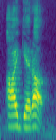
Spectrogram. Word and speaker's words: get up: I get up 이라는 단어지만 연결해서 한 덩어리로 읽으면 I get up 이렇게 됩니다. 자, T 발음이 어떻게 돼요? 거의 리을 발음처럼 연결이 되고 있죠?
